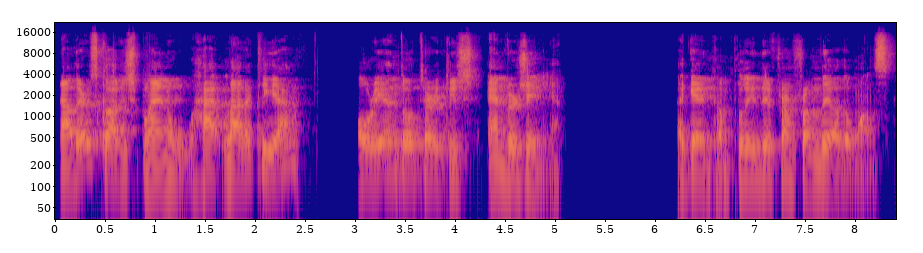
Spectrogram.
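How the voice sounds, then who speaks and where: The host of a live pipe tobacco review, a man with a mid-range voice, talks at a moderate pace on a casual stream. His explanations ramble and he repeats himself for emphasis. The home recording sounds roomy with echo.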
